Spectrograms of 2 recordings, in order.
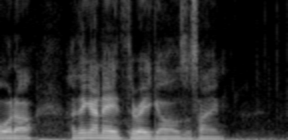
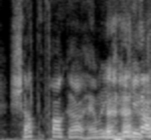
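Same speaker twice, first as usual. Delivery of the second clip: mate; 8 semitones higher, 7 dB louder than usual. Retold or imitated. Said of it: "He's like".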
